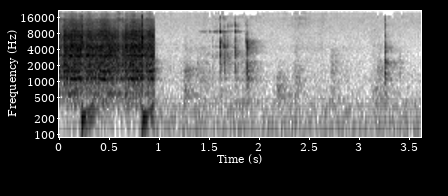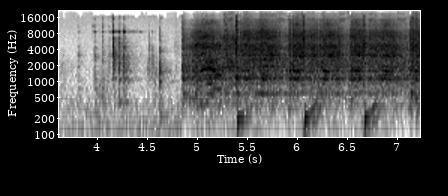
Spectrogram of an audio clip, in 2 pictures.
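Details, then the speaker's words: Junkyard Fiat 500 MultiAir engine cranked in short bursts during a wet compression test with oil added to each cylinder; the results were erratic: 120 psi, none, then 150 psi, which was perplexing. "All right, so we suddenly got 120 out of this cylinder. No, nothing. That one went up to like 150."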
